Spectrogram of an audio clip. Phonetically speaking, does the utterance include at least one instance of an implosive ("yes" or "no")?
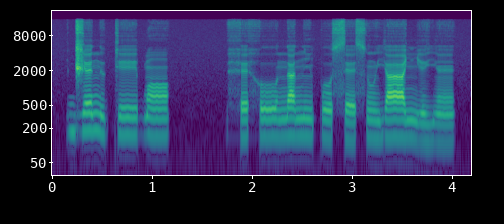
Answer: yes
